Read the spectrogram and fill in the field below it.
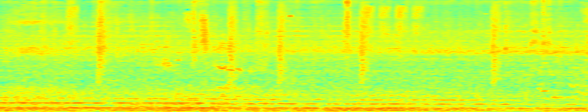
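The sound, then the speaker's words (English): A Thameslink commuter train approaches at high speed and rumbles across a railway bridge overhead, a loud, steady low roar with droning tones and occasional sharp clicks and rattles throughout. “You know, just walking under the railway bridge now, and I can hear the Thames Link coming towards me at high speed, rumbling overhead.”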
